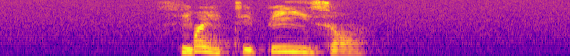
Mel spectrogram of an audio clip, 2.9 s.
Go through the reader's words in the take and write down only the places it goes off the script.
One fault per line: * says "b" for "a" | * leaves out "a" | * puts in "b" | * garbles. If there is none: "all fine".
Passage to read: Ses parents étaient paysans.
* leaves out "parents"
